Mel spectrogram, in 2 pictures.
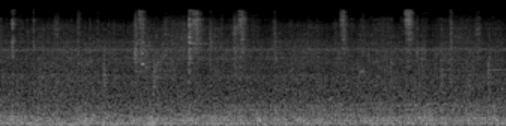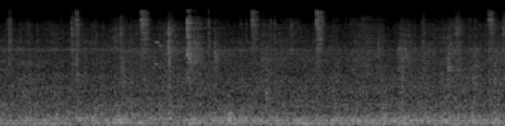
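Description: A train running past: a steady low rumble with sharp clicks at uneven intervals from the wheels.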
